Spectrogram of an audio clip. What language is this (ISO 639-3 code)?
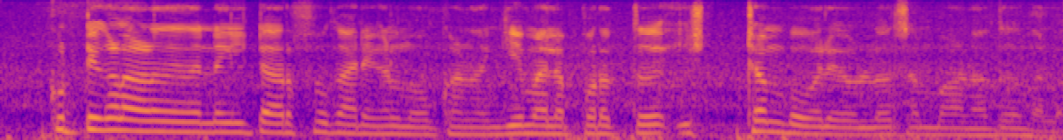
mal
